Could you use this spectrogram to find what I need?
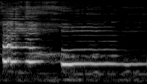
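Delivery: very high, squeaky, drawn-out little mouse voice. Leading a group exercise, saying hello as high as possible: squeaky high hello. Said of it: "I was so squeaky".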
